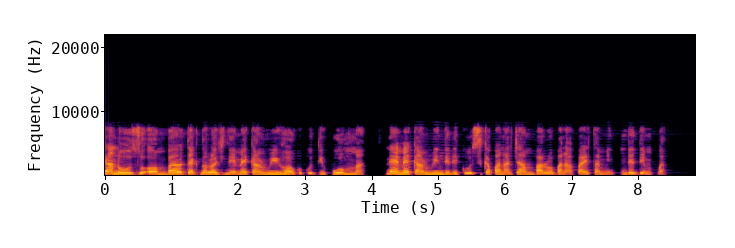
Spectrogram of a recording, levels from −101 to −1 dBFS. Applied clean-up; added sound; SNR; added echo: neural mask model DeepFilterNet 3.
